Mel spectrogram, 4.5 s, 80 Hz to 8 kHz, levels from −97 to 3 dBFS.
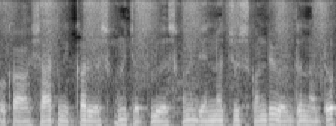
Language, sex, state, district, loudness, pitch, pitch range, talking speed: Telugu, male, Andhra Pradesh, Sri Satya Sai, -16 LUFS, 110 Hz, 105-115 Hz, 145 wpm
